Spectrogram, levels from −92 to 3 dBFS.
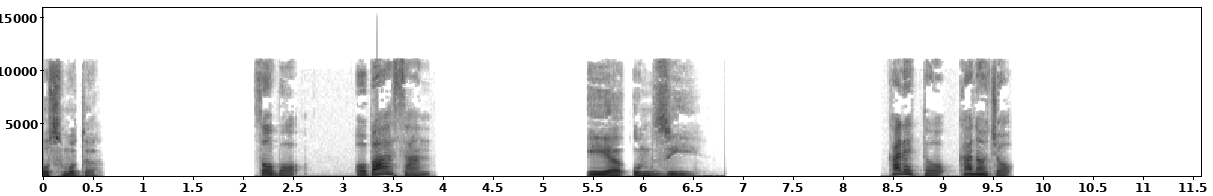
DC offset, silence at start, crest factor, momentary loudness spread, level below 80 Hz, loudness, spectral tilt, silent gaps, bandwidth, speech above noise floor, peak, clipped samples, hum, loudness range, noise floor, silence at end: under 0.1%; 0 s; 20 dB; 14 LU; -38 dBFS; -17 LUFS; -5.5 dB/octave; 0.62-2.10 s, 3.93-5.43 s, 6.82-8.36 s; 11.5 kHz; 32 dB; 0 dBFS; under 0.1%; none; 3 LU; -49 dBFS; 1.9 s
